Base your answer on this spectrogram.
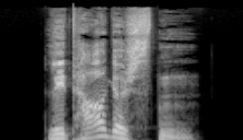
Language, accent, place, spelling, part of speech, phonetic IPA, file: German, Germany, Berlin, lethargischsten, adjective, [leˈtaʁɡɪʃstn̩], De-lethargischsten.ogg
- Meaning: 1. superlative degree of lethargisch 2. inflection of lethargisch: strong genitive masculine/neuter singular superlative degree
